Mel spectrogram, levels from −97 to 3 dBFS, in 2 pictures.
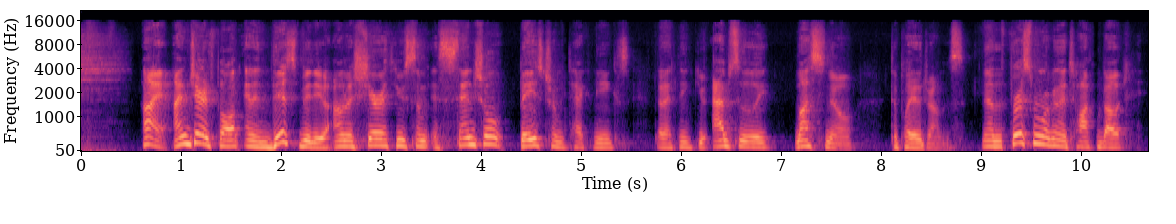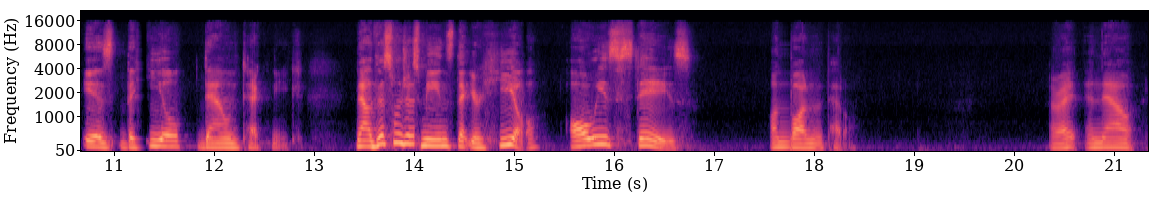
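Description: Short concealed packet loss occurs at 4.83, 9.15, 10.12, 13.96 and 15.07 s. Each time, about 40 ms of audio failed to reach the decoder in time, and the receiver covered the hole with roughly 35 to 44 ms of synthesized continuation. It extended the preceding sound, as pitched material if voiced and as shaped noise if not, then crossfaded back into the real signal, leaving a brief smear or wobble. A burst of packet loss appears at 11.23 and 17.67 s, where about 80 ms went missing in one run. The receiver held the last sound for around 80 ms while fading it down, producing a sustained buzz or a decaying hiss. The audio then picks up later in time with that stretch gone.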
